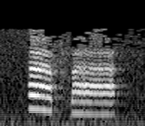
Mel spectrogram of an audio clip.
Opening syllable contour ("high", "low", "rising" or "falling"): falling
